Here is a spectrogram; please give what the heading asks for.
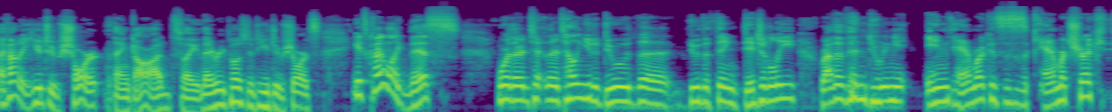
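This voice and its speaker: A man's voice: on the high side, a little fast. A man co-hosting a casual podcast, rambling and exasperated as he rants, with lots of fillers, heard through his mic on an online call. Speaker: podcast co-host. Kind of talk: casual chat.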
